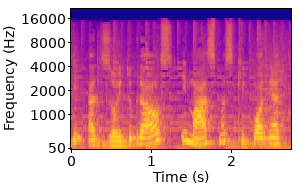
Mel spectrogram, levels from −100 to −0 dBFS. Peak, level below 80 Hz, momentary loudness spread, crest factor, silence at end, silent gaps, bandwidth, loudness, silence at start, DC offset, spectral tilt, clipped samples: 0 dBFS; -40 dBFS; 8 LU; 12 dB; 0 s; none; 16 kHz; -13 LUFS; 0 s; under 0.1%; -6.5 dB/octave; under 0.1%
